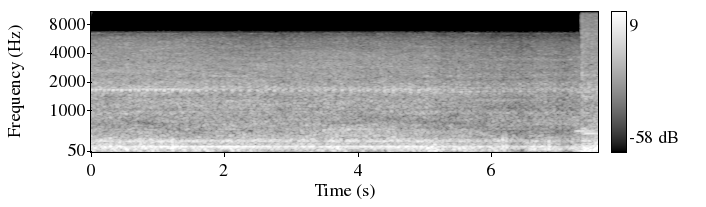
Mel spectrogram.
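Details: Petrol Toyota Innova in for a humming noise traced to the alternator, whose silicon rectifier diodes were shorted/burnt and battery not charging; steady even idle with smooth low hum, no growl or whine; running evenly.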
